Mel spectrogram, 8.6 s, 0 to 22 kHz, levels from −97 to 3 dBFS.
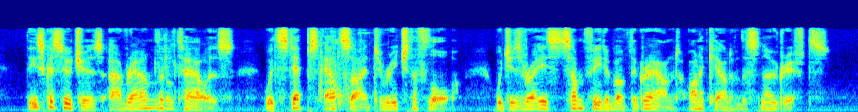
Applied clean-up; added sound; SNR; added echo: neural separator model SepFormer DNS4.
